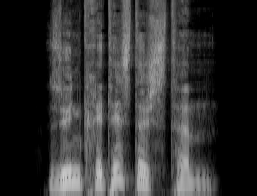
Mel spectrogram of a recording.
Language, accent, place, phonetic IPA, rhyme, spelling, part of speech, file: German, Germany, Berlin, [zʏnkʁeˈtɪstɪʃstəm], -ɪstɪʃstəm, synkretistischstem, adjective, De-synkretistischstem.ogg
- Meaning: strong dative masculine/neuter singular superlative degree of synkretistisch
